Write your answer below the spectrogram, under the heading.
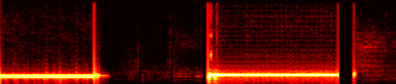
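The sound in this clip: Telephone line tones during a call transfer: a steady mid-pitched tone, about a second of silence, then a second steady tone, ending with a short click.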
